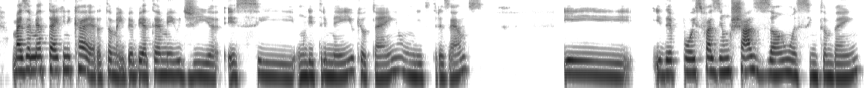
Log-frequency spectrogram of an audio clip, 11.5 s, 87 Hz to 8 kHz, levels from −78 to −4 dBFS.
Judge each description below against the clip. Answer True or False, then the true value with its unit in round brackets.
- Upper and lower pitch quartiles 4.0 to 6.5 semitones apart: False (3.2 semitones)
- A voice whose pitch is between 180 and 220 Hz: False (170 Hz)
